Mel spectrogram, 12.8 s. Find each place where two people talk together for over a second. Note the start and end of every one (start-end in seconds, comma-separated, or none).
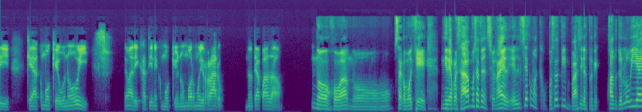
none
